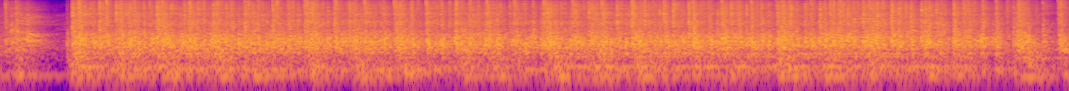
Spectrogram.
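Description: Group drumming with sticks on upturned plastic barrels, plastic cans and drums, a fast steady beat of many strikes that starts about half a second in.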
